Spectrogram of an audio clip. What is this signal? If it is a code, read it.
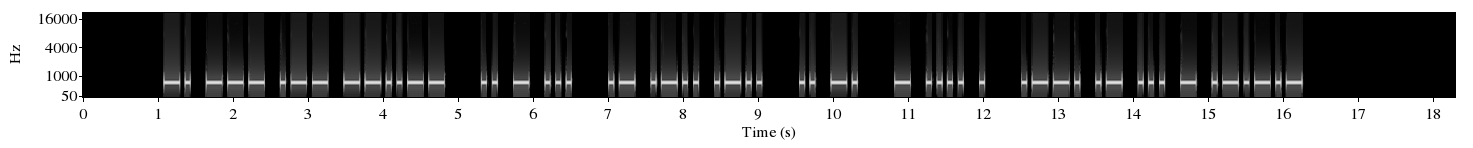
Morse code, heard as a keyed tone, about 17 wpm, 700 Hz. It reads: NOW, ITS ALL IN THE PAST.
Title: Sentences from Top 1000 Words - Review Part 3 - 17wpm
